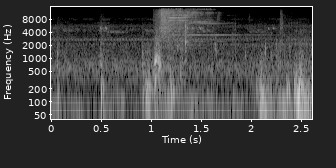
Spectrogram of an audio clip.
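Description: A short chime rings as items are picked up.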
